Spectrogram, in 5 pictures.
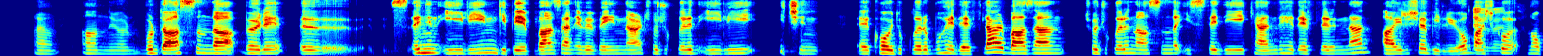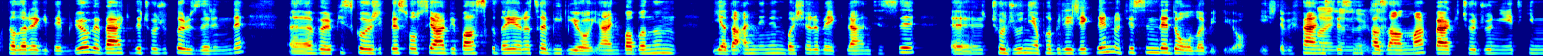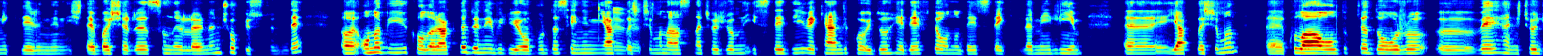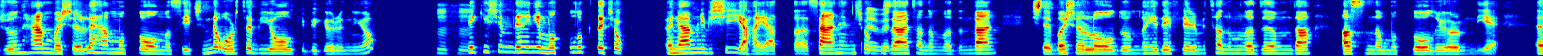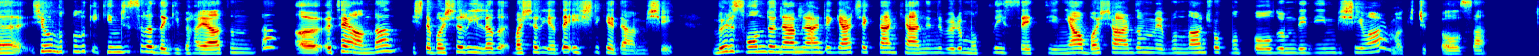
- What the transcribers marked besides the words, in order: tapping
- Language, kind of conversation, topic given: Turkish, podcast, Senin için mutlu olmak mı yoksa başarılı olmak mı daha önemli?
